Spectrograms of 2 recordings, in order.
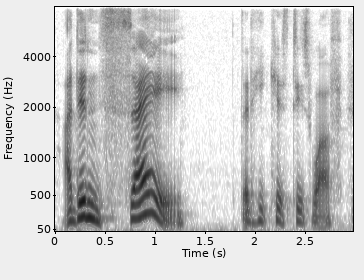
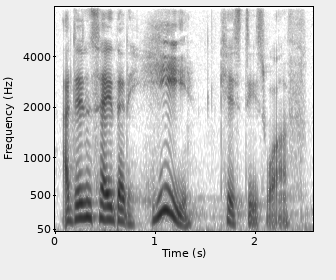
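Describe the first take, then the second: First: The stress falls on the word that. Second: The stress falls on the word he. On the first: Something else was said. "So I said something, but it wasn't that" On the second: Someone else kissed the wife. "So somebody kissed his wife, but it wasn't him"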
